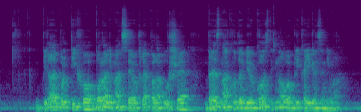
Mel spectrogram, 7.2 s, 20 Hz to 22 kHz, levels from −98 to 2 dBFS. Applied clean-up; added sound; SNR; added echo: none; none; none; reverberation time 0.6 s.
